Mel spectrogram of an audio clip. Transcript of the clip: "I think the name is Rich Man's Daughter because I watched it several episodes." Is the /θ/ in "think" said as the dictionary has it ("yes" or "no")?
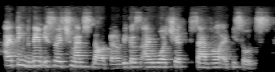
no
